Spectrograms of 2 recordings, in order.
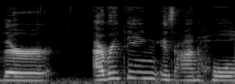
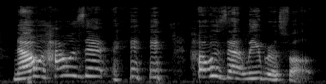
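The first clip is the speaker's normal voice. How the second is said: laughing disbelief; 8 semitones higher than usual. Real, not acted.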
